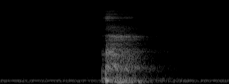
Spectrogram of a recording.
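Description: A woman's single sigh into a close microphone: a breathy exhale about a second in that fades within half a second, with near silence before it.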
